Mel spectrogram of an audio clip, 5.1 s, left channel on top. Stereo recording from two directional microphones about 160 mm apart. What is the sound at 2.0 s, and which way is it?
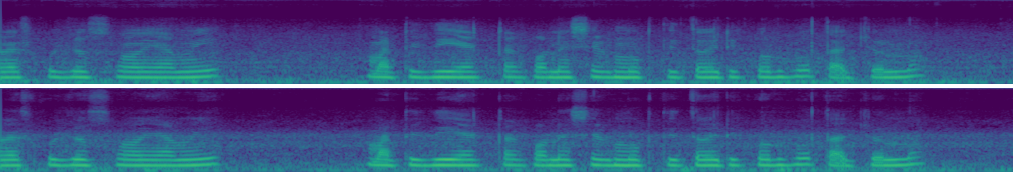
Speech, 25° right (ahead or behind).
